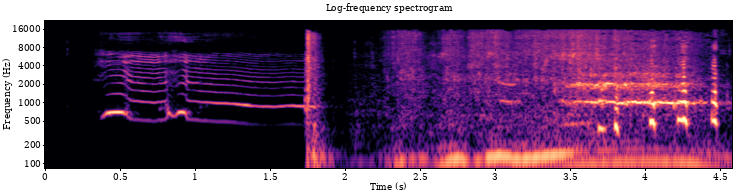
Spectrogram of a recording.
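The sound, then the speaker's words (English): A car screeches off with squealing tyres as a mother of three leaves a Boxing Day sales car park after a long search for a space. A wavering, child-like wail comes first, then a loud rush of engine and tyre noise. “It's the sound of a mother of three screeching off after 45 minutes of looking for a car park in the Boxing Day sales”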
